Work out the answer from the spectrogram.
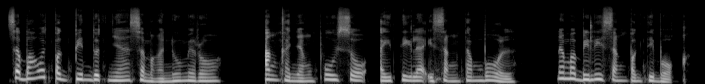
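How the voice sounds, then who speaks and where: A woman's voice: lowish voice, lively intonation, moderate pace, darkish tone, no echo, clean studio sound. A woman narrating a scripted dramatic story in a solemn, emotive storytelling manner.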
